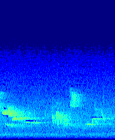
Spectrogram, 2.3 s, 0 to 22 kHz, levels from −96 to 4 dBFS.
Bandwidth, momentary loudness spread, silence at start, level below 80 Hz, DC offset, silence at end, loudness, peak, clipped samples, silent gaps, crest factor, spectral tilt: 15.5 kHz; 10 LU; 0 s; under -90 dBFS; under 0.1%; 0 s; -43 LUFS; -28 dBFS; under 0.1%; none; 18 dB; 6.5 dB/octave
